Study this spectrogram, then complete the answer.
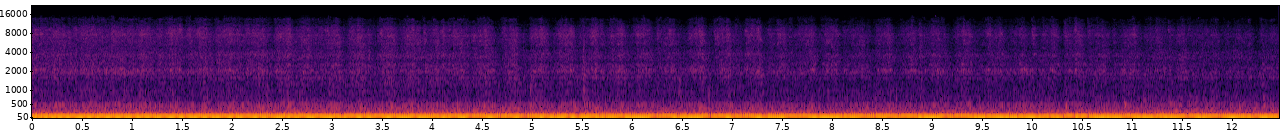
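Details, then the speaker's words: Square-body Chevy with 6.0 LS engine and SM465 transmission, in neutral with good oil pressure: deep, even engine drone, no grinding or whine, slightly noisy but the transmission sounds fine. "still a little noisy that sounds fine to me a little noise here but some perfectly fine"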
